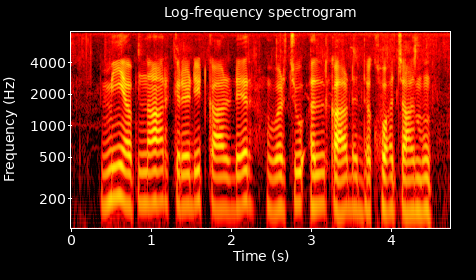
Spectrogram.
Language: Magahi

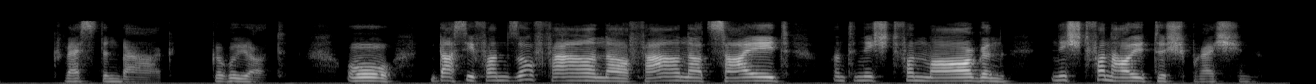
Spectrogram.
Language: German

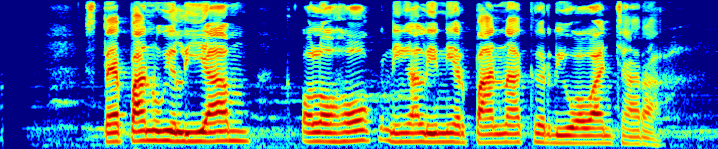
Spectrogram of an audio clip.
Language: Sundanese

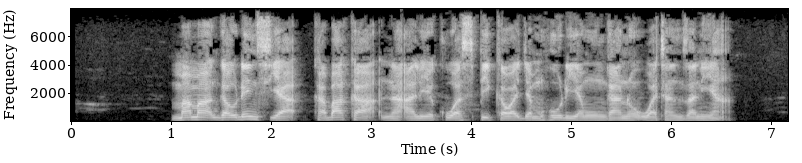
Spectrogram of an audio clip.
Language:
Swahili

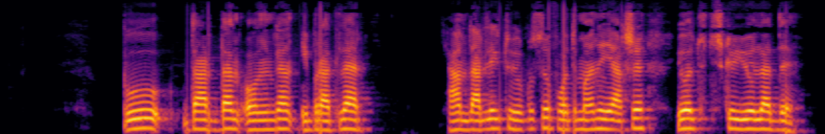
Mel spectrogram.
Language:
Uzbek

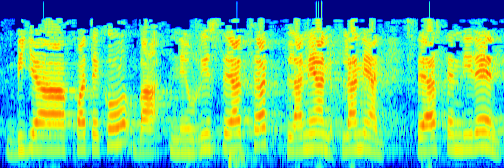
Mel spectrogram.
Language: Basque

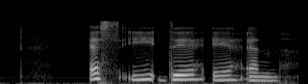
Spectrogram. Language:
Norwegian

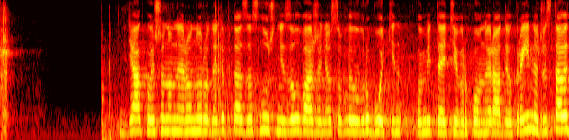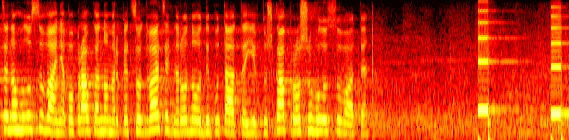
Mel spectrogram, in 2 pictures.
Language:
Ukrainian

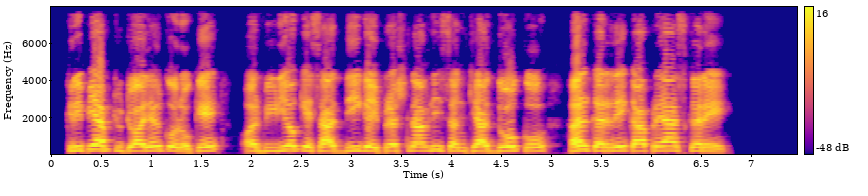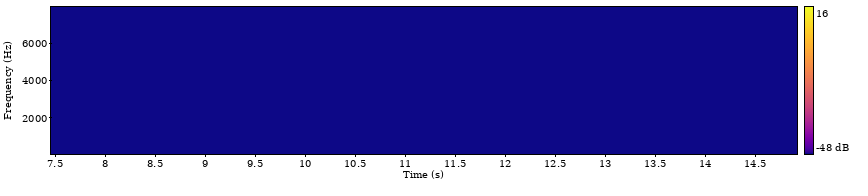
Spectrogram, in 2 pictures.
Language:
Hindi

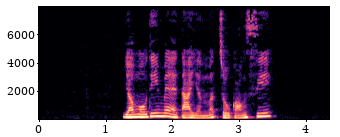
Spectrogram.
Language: Cantonese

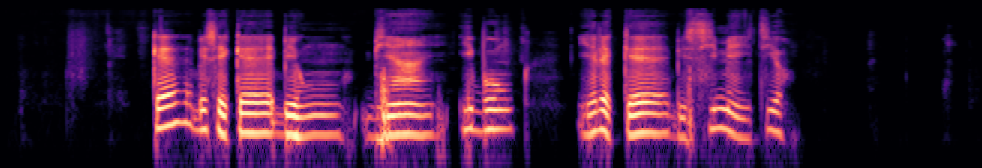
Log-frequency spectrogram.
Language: Baoulé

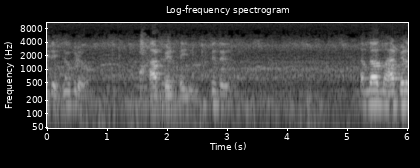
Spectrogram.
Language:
Gujarati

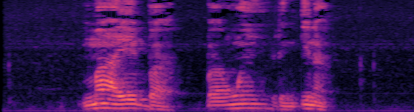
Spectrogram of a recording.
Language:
Mbum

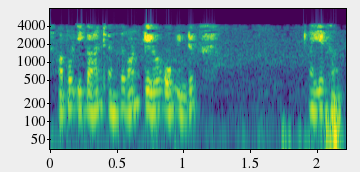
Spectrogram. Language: Malayalam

